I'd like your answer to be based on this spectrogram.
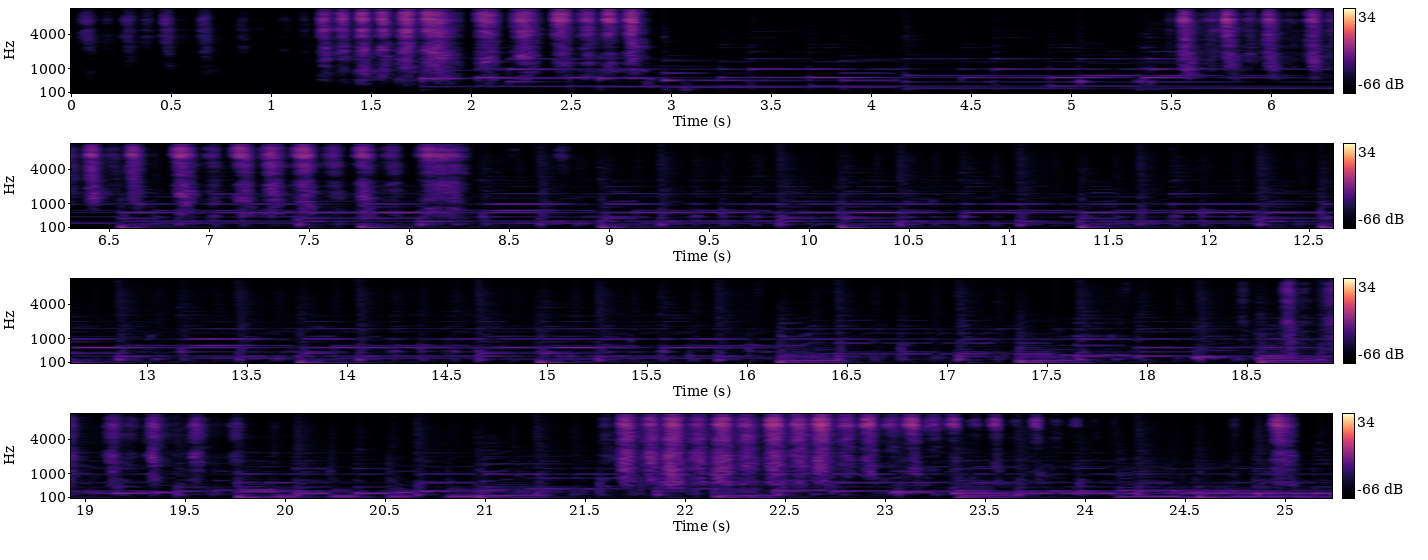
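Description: Paintbrush scrubbing cobalt blue oil paint onto canvas for a summer sky: soft, close rubbing strokes in quick rhythmic bursts, with short pauses between passes and no talking.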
